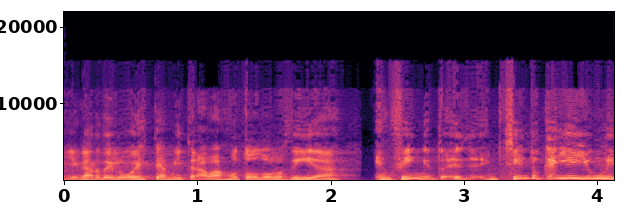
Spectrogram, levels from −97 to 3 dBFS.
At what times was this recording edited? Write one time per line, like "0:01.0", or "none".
0:02.2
